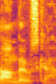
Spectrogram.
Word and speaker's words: Andevská: Správne som to povedal, tvrdo, áno, áno, tvrdo. pretože tam sú predkovia, teda otec. Ktorý pochádza z Macedónska. Tak tam je An... Takže tam sa vyslo- vyslovuje tvrdo. Andevská, áno.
